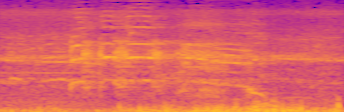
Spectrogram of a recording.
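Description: A Joe Goode Grey gamefowl rooster crows loudly and close by in one sustained call, with clucking and farmyard noise underneath.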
